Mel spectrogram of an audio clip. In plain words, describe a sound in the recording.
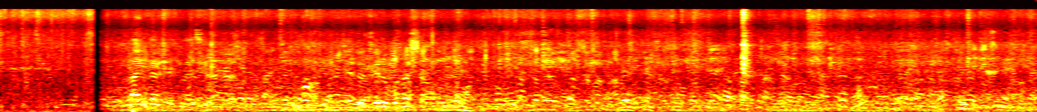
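A crowd of men murmurs and talks nearby outdoors.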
